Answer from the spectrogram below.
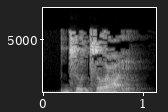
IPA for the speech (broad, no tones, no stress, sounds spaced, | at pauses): d͡z u d͡z o ʕ ḛ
